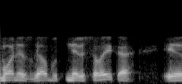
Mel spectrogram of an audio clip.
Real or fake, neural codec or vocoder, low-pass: real; none; 3.6 kHz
